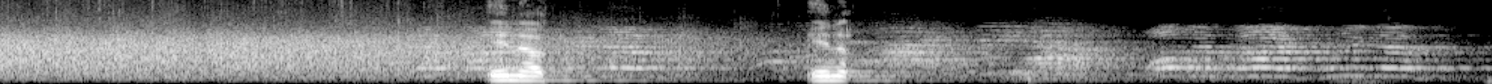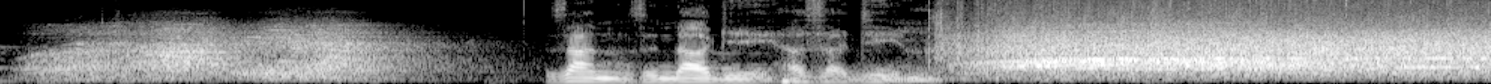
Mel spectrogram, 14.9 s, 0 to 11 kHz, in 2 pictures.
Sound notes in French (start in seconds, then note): 2.2 Applaudissements; 2.2 Chant de l’auditoire en arabe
